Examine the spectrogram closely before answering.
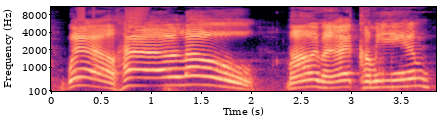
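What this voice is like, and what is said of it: Imitates a character's voice. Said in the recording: “my impression of Little Peter”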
